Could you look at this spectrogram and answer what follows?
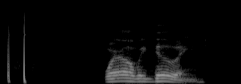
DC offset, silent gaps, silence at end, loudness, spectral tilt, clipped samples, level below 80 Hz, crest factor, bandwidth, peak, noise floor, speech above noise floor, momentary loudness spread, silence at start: under 0.1%; none; 0.4 s; -37 LUFS; -7.5 dB/octave; under 0.1%; -76 dBFS; 22 dB; 12.5 kHz; -16 dBFS; -89 dBFS; 55 dB; 11 LU; 1.05 s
